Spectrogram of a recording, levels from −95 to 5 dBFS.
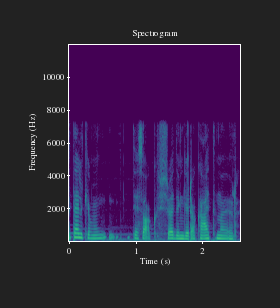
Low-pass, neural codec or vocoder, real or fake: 7.2 kHz; none; real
